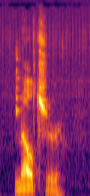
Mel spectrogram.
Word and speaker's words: Melcher: I'm pretty sure it's not Melker, isn't it? Like Melcher. – Melcher. However you want to pronounce it.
